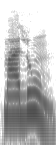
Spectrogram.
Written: maaluuma

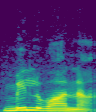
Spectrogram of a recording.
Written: milavaanaa

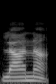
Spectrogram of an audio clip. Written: laanaa

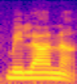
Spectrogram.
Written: milaanaa

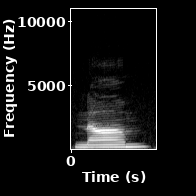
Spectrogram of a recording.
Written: naama

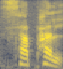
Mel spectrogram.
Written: saphala

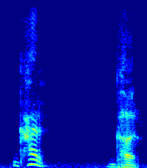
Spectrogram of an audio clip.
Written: ghara

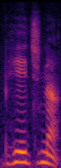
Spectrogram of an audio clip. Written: bhejanaa

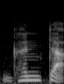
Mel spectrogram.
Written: gha^_taa

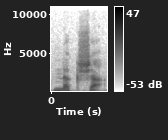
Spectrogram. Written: nakshaa

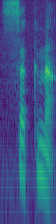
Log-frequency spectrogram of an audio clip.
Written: sakanaa

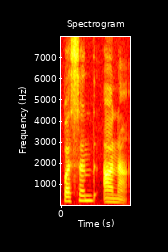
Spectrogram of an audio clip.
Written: pasa^da aanaa

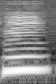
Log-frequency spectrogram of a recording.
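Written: हूँ

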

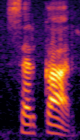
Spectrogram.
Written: sarakaara

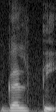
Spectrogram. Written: galatii

